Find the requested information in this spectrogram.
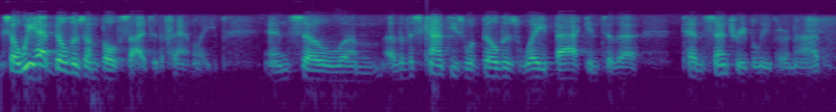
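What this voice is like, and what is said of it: New York accent. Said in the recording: “Do I hear a little bit of a New York accent there? ... You do, my friend.”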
